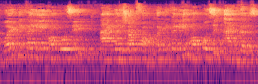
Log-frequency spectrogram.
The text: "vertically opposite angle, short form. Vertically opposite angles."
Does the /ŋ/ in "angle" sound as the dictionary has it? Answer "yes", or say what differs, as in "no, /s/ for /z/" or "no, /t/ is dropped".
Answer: no, /ŋ/ is dropped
